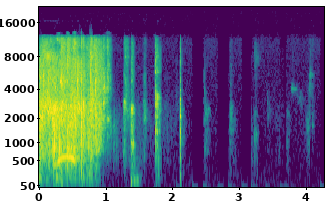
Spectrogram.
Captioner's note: audience clapping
